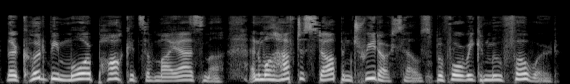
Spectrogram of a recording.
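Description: A solemn young princess priestess from a fantasy audiobook, played by a man. The voice is husky and breathy, soft and earnest, with careful phrasing and a dry, close sound. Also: high-pitched, expressive, normal speed, no room sound, pitched above the performer's own voice, heavily acted.

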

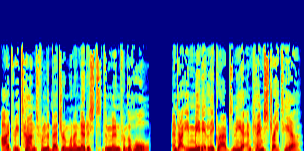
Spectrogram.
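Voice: mid-range voice, animated, moderate pace, no echo, studio quality, voice pushed up, close to an everyday voice. A narrator voicing a composed, professional, analytical woman healer mage in a fantasy audiobook. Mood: calm, concerned.

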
